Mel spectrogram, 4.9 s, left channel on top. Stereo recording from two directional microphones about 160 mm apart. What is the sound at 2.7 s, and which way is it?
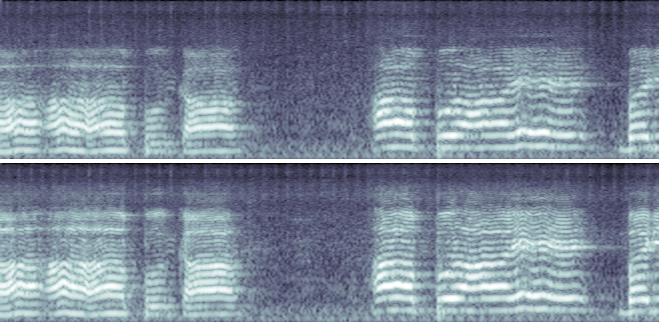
Mantra, 40° left (ahead or behind).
